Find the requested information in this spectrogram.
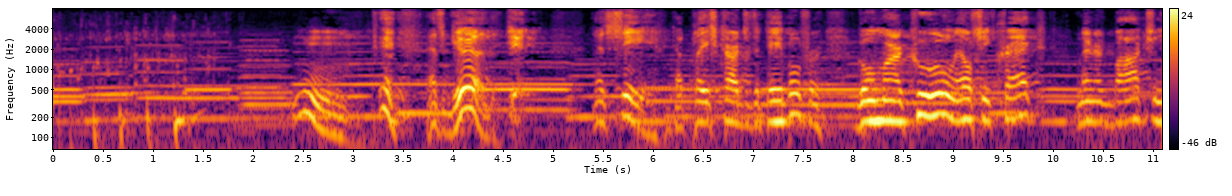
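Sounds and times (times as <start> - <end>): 
fermented kumquat juice punch poured from a big punch bowl: 0.0 - 1.9
speech: 2.6 - 4.8, 5.4 - 11.0.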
